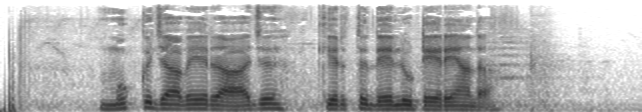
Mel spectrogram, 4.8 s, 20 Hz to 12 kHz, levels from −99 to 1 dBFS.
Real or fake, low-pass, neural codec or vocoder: real; 9.9 kHz; none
